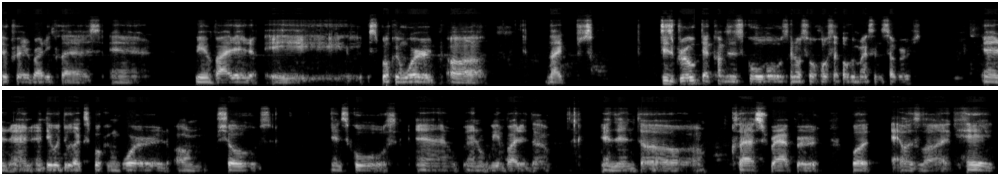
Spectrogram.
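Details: Adult male stand-up comedian with a self-reported stutter, speaking in an interview; stuttering.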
